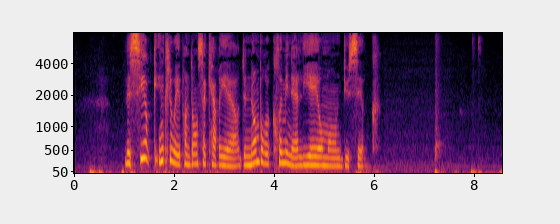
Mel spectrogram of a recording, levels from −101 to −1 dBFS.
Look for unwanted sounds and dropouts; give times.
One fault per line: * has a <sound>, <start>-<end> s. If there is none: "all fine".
* has a whoosh, 7.2-7.5 s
